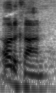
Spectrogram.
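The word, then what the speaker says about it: Otacon: games except for the 3rd one, so yeah, Otakon.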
